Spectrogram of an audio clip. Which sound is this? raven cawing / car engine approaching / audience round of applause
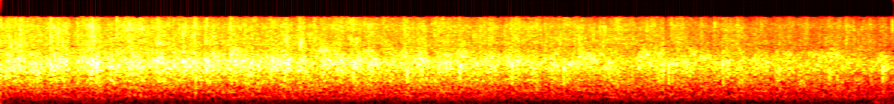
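audience round of applause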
